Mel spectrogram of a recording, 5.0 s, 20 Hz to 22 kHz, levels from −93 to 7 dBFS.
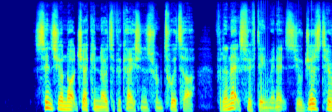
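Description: A gritty burst of crackle tears through this speech clip from 3.76 to 4.67 s, starting right after "twitter for the next" and stopping abruptly once it ends. It is processor overload crackle: the processor kept missing its deadlines for very short audio buffers, a few milliseconds each, and every miss dropped a tiny slice to silence with hard edges. Some forty such dropouts packed into under a second are heard as continuous crackle.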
